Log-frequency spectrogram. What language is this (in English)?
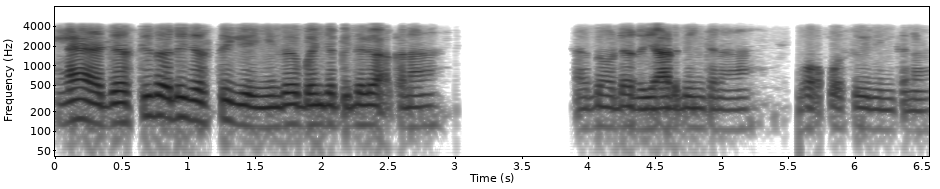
Santali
